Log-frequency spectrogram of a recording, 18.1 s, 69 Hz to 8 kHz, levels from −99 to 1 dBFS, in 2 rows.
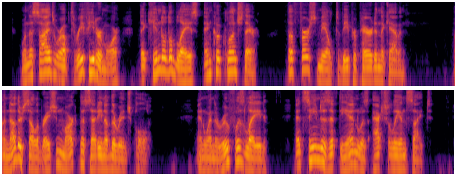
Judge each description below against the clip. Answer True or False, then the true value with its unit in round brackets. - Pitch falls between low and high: False (105 Hz)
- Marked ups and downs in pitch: True (7.6 semitones)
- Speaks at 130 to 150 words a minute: False (170 wpm)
